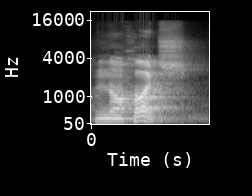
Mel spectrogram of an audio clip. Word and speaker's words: nohoch: Nonosh, grande. Nonosh, no, nohoch. Es que es una H.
